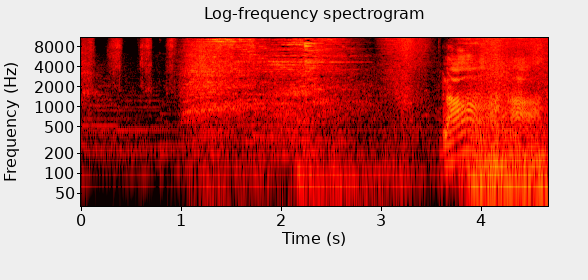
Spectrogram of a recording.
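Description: A magical whoosh and shimmer play as a card is cast.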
